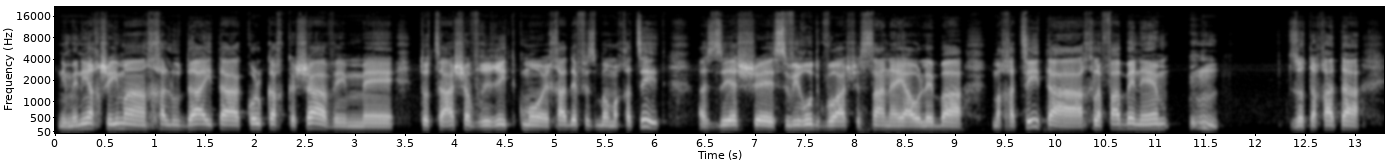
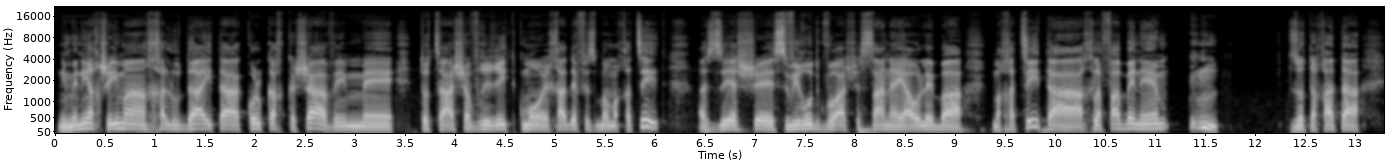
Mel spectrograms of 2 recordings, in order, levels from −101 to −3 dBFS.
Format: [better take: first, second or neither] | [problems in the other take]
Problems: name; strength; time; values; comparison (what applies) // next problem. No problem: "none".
second | thin; somewhat; fading below 350 Hz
